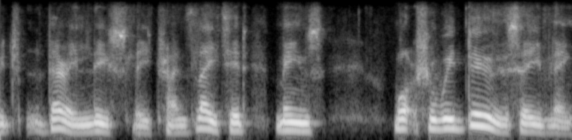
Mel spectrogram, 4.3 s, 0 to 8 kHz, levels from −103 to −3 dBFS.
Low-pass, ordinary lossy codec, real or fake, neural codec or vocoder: 7.2 kHz; Opus, 32 kbps; real; none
